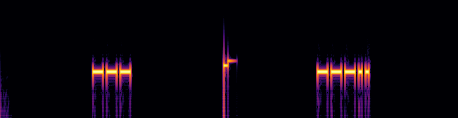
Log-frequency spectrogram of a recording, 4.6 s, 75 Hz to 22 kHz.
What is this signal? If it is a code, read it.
Morse code, heard as a keyed tone, about 36 wpm, 700 Hz. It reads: O 8
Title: Single Letter-Number Alt 35wpm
